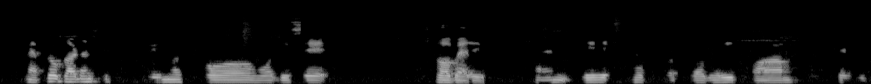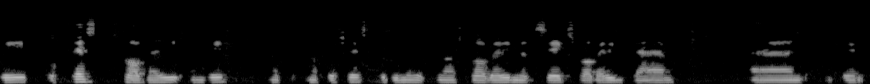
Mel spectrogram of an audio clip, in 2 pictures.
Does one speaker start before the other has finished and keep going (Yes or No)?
No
